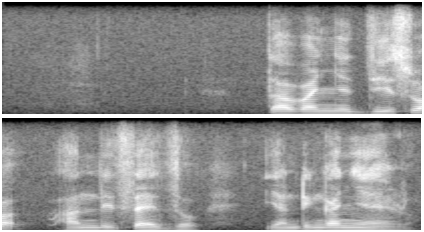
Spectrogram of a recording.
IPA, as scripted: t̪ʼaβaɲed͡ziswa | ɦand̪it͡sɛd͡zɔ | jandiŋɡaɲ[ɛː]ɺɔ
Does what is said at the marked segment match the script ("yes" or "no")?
yes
